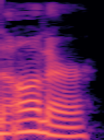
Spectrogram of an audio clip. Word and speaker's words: honor: yang samar atau sililent We also use and before words that begin with a silent h for example an honor an honest man an hour Let's compare a n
